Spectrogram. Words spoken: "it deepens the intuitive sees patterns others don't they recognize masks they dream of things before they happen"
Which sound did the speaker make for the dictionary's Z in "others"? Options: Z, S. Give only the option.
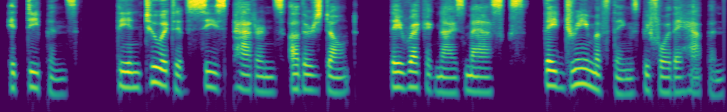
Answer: Z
